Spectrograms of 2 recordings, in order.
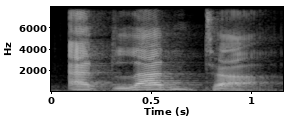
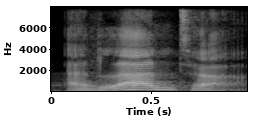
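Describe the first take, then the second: First: The middle T sound is clearly pronounced. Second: The middle T sound is clearly pronounced.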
